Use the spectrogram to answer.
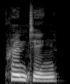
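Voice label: "printing", American English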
